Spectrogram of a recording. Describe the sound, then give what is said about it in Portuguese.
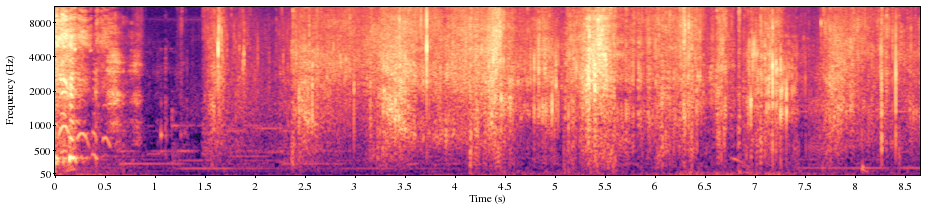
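Wet, squelching footsteps tramp through soggy wetland near a vereda in the Cerrado in a steady irregular rhythm, each step a soft slushy crunch, with faint voices and a brief chuckle in the background. “A gente andou perto de uma vereda e parecia que a gente estava caminhando na beira do mar.”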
